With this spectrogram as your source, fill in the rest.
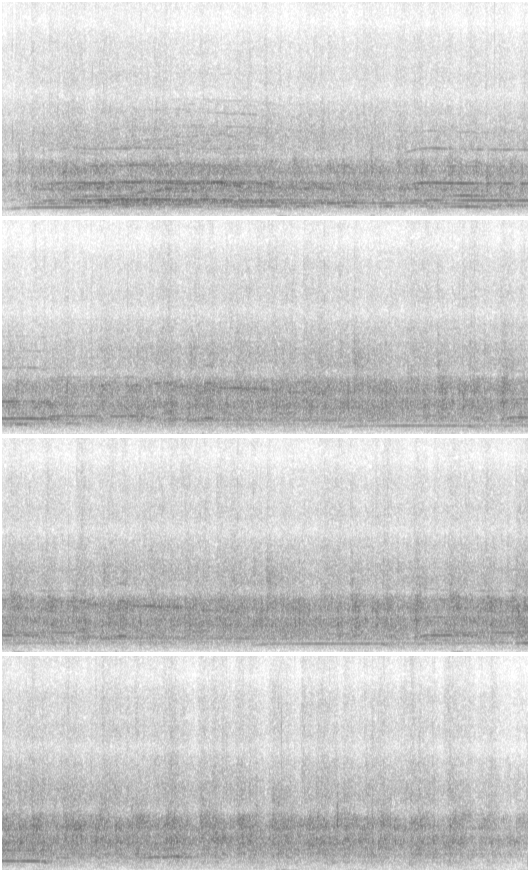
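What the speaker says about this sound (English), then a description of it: "Please join me in a round of applause for Dr. Kate McKenzie." Sustained audience applause at a human rights award gala, loud, dense clapping from a large room that holds steady for over fifteen seconds, with a few voices and cheers rising within it.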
